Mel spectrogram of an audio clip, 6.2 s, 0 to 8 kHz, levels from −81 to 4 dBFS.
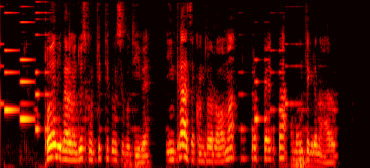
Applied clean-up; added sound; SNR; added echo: neural mask model RNNoise.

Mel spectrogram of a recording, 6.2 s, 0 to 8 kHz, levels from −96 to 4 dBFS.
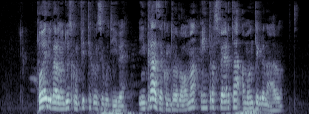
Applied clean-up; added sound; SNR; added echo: none; none; none; none.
